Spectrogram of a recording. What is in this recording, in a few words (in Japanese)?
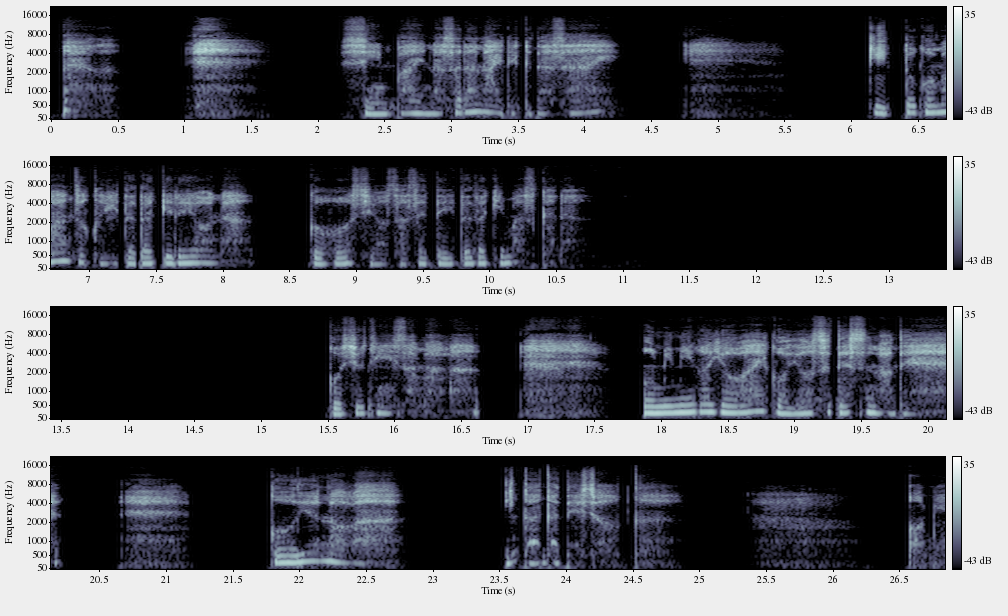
耳舐め手コキ（バイノーラル編集 効果音あり大きめ）, ASMR; バイノーラルマイク収録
